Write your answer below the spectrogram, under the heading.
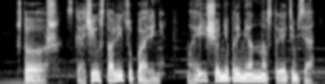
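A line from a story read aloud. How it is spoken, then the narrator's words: Muttered. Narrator (Russian): пробормотал он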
